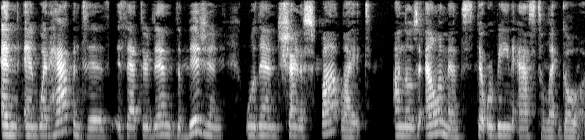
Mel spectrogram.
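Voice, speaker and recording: A woman with a plain, everyday voice speaks at a medium pitch and a fairly slow pace, with ordinary pitch variation. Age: 60s. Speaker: success and prosperity teacher. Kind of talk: casual interview chat.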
